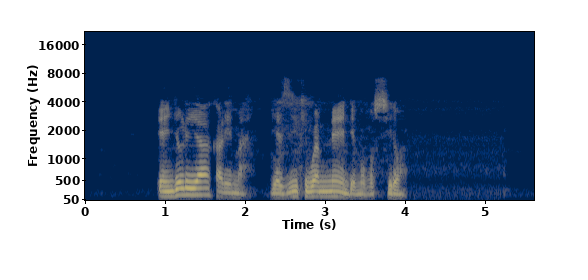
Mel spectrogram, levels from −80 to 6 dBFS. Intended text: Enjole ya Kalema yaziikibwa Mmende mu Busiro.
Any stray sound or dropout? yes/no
no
